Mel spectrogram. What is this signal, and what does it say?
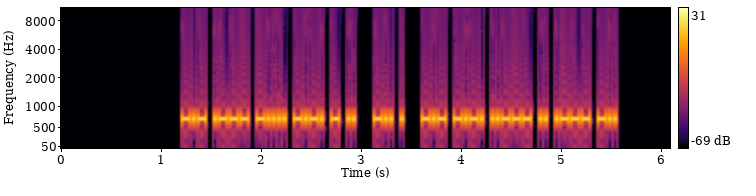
Morse code, heard as a keyed tone, about 41 wpm, 690 Hz. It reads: KJ6CTI DE KC2IJD
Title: USA Callsign DE Callsign - 6 Characters - 45wpm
